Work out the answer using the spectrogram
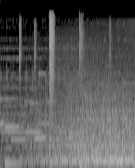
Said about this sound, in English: Down the only complete Georgian street, Marshall Street, comes the intense traffic down to the harbour quaysides.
